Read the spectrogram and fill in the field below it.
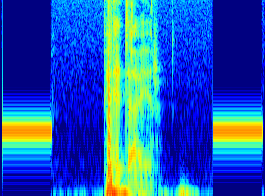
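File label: "pedair", Welsh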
